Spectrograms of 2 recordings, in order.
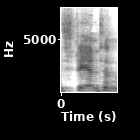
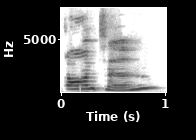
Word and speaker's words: Staunton: If it's Staunton, it is But not it's Staunton. It's It is Stanton. Stanton. There's Staunton, Missouri, Staunton, Pennsylvania, Staunton, other places. It's Stanton here.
